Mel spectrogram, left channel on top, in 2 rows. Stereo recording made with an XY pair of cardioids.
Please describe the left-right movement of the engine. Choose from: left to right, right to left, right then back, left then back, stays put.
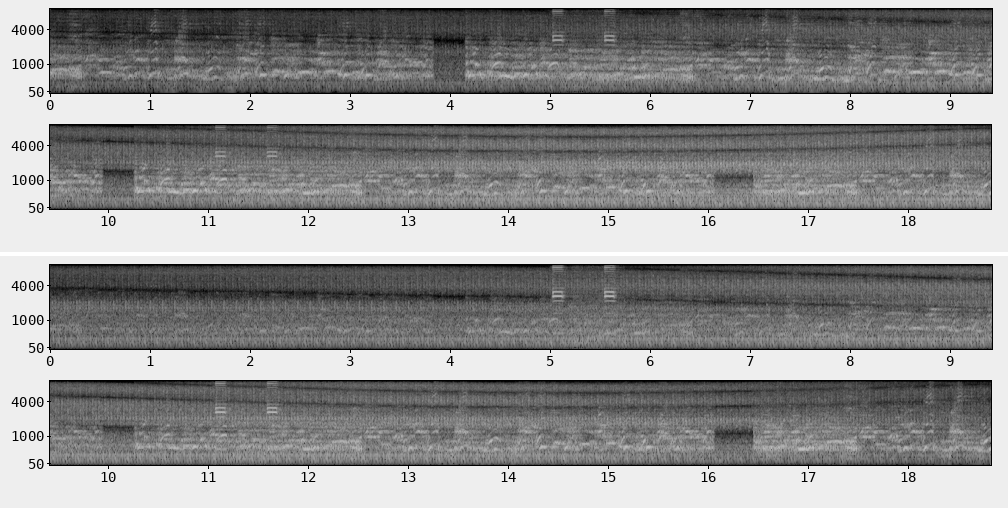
right to left.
